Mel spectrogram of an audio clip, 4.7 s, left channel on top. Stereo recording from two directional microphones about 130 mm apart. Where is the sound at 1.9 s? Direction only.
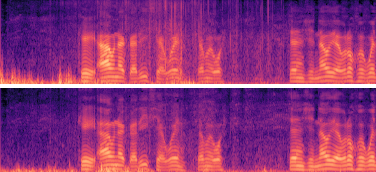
30° right (ahead or behind).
